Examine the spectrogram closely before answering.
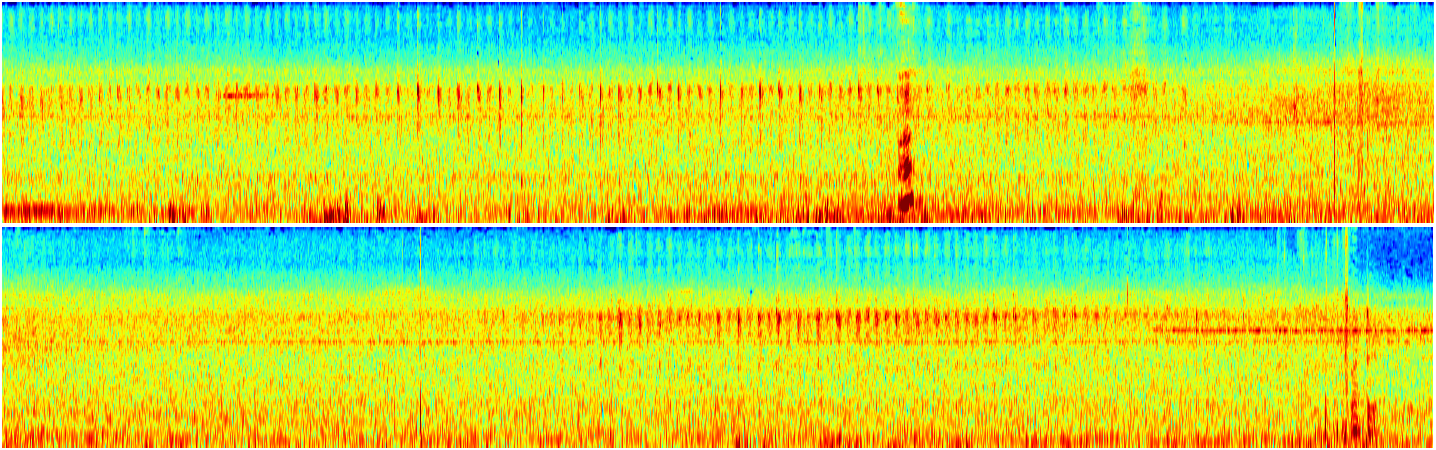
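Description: A Labrador pants with its tongue out.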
